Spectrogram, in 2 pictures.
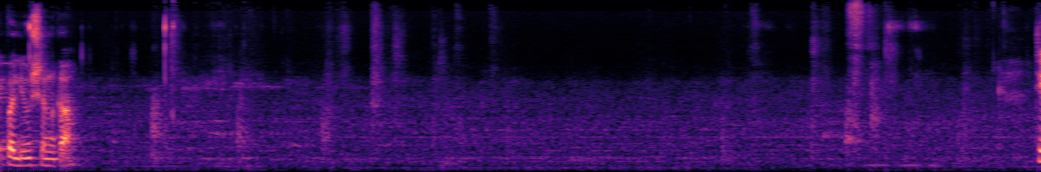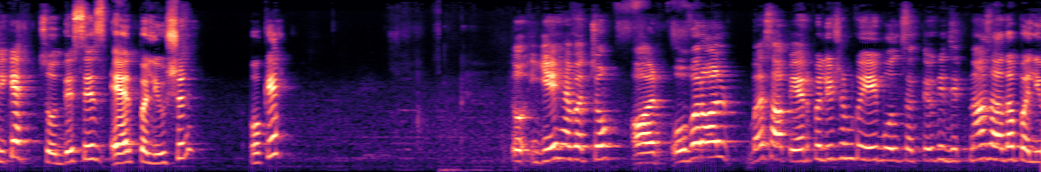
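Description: A young woman speaks calmly into a close microphone, explaining.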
